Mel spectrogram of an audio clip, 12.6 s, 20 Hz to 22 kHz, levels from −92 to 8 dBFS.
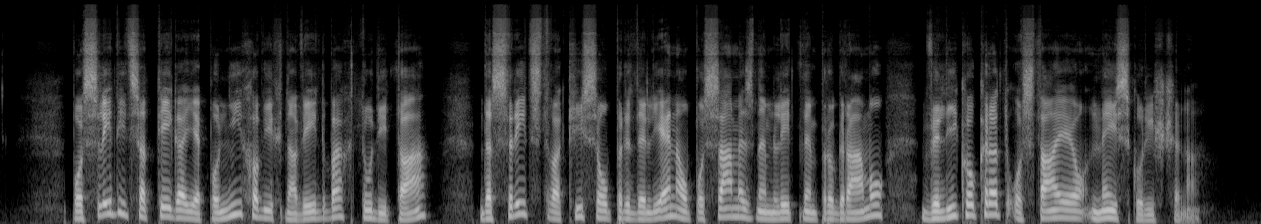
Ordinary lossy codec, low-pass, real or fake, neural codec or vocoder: Opus, 32 kbps; 19.8 kHz; fake; codec, 44.1 kHz, 7.8 kbps, Pupu-Codec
